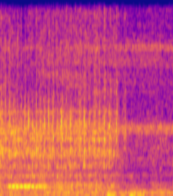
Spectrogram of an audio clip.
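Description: A sewing machine stitches a canvas rollup bag, a fast steady mechanical chatter up close and loud, easing slightly toward the end, with no voices.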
